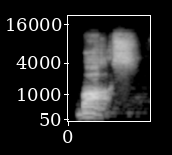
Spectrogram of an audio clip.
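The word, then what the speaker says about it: בת: circling with my cursor bet comets solve what is that word how do you say that boss very good and who remembers what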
